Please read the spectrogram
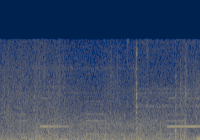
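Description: Two short, high electronic beeps, one about half a second in and one near the end, over a steady hiss with faint handling clicks.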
